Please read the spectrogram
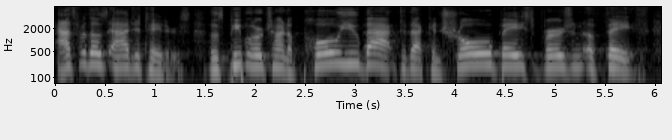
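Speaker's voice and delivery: usual speaking voice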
